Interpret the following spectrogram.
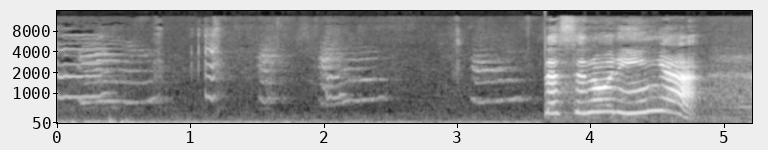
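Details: Pet cat meowing in a series of short, clipped calls, then one louder, wavering, drawn-out meow that rises and falls before breaking off; the space sounds like a small indoor room.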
